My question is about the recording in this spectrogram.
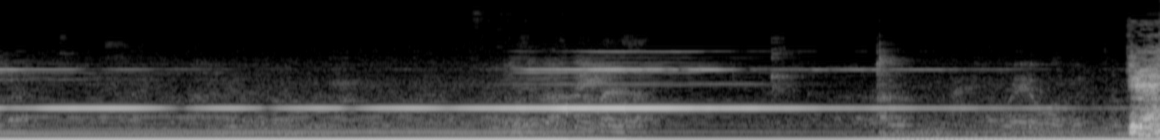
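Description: Sustained drone from the band's amplified gear: a deep, loud hum with a steady high tone held above it. The low part shifts about two-thirds of the way through.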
